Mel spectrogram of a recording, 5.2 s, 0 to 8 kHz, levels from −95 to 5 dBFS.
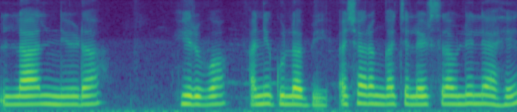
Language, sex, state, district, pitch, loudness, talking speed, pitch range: Marathi, female, Maharashtra, Sindhudurg, 220 Hz, -16 LUFS, 115 wpm, 215-230 Hz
